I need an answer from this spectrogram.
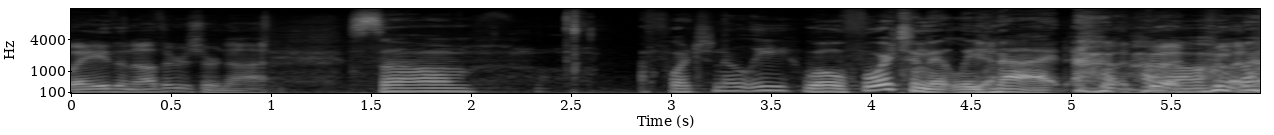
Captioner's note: chuckles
